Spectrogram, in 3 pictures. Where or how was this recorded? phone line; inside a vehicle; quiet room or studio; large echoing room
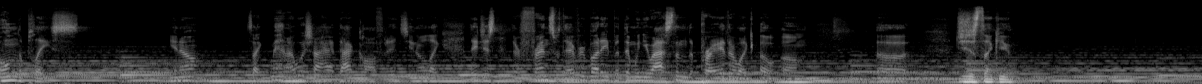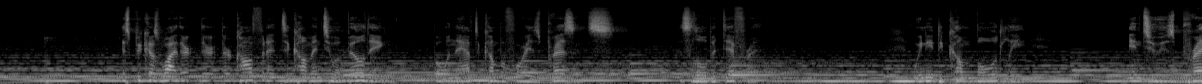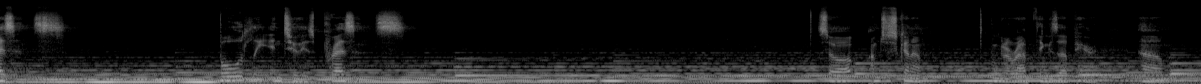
large echoing room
